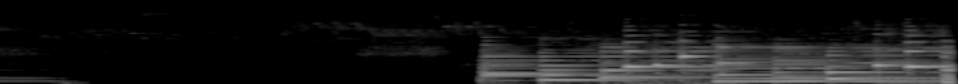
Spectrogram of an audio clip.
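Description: Piano music starts suddenly just past halfway and plays a run of notes over lower held ones. Before that, a held low chord cuts off about half a second in, leaving a quiet stretch.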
